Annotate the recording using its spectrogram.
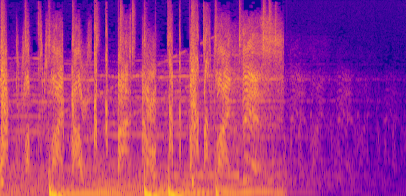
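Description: Boom bap hip hop beat with turntable scratching over deep kick drums, ending abruptly about three seconds in and leaving a short fading tail.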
